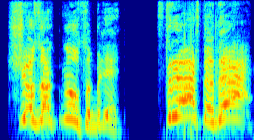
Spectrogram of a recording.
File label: scav battlecry; eft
